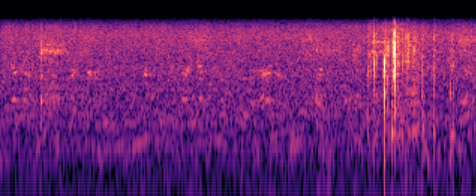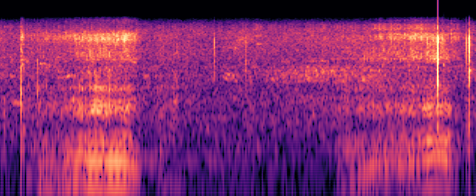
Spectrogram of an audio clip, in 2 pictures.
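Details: Person snoring: two rough, rumbling snores on inhalation, with rustling and clicking background noise.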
